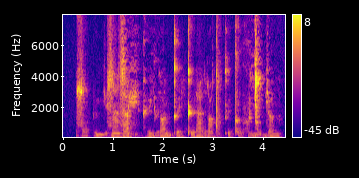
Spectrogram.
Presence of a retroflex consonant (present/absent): absent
